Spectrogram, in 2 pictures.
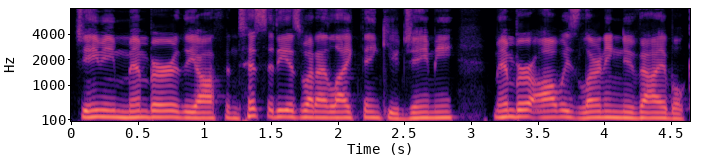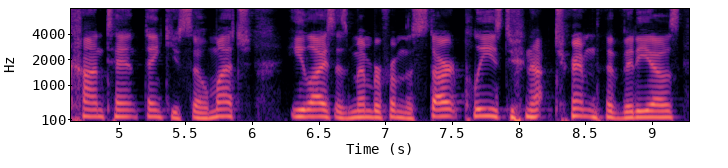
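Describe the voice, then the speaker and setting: A man in his thirties hosts a casual livestream from his home office, his voice slightly raised and smooth even though it sounds strained and close to giving out. He chats loosely with lots of fillers. The sound is dry and close, with no room around it. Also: fairly high pitch, a little fast, few pauses, dry recording. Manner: chatty, many fillers, reads out chat comments. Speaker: community founder hosting a livestream.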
